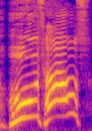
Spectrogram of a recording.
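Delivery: loud high chant; catchphrase call. Pretend. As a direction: shout it like a crowd call.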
